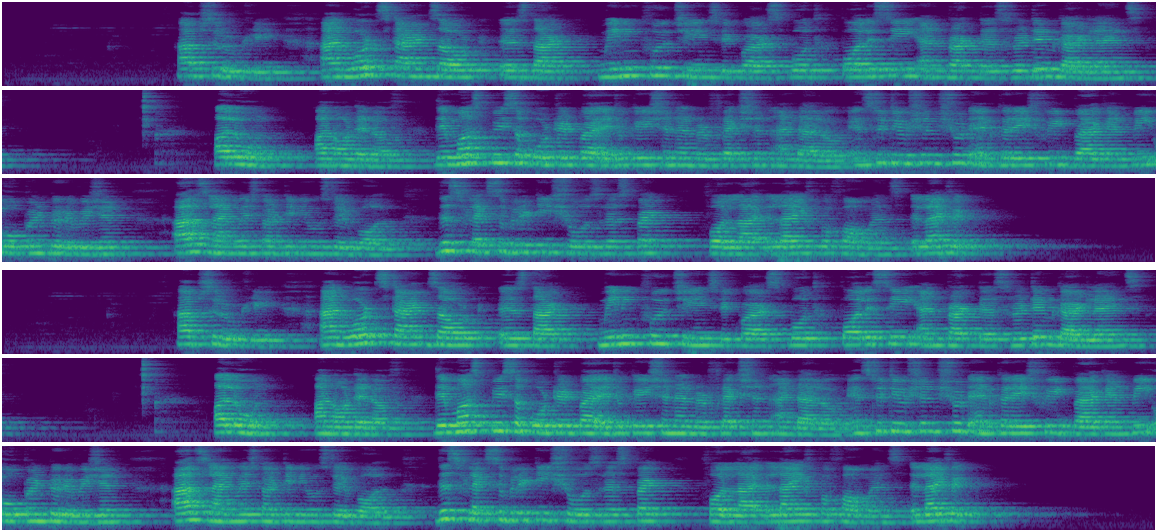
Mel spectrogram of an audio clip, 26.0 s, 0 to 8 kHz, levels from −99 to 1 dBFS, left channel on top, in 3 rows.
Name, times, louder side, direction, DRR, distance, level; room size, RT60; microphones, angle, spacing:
voice 1, 1.3-2.1 2.4-4.2 4.5-8.5 10.2-10.7 11.0-11.6 11.9-18.2 18.6-20.2 20.6-22.2 22.6-24.5, right 2 dB, 75° right, -2 dB, 0.4 m, -28 dB
2.4 x 2.2 x 2.4 m, 0.92 s
head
